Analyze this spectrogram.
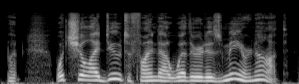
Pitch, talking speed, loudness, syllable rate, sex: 180 Hz, 280 wpm, -16 LUFS, 6.2 syllables/s, male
